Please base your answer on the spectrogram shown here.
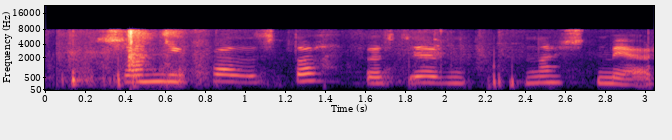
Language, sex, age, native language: Icelandic, female, 11, Icelandic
